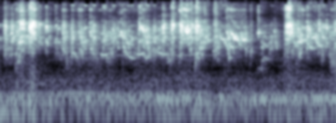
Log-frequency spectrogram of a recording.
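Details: Budgies singing in busy, continuous warbling chatter of rapid high chirps, short whistles and scratchy notes that rises and falls in waves, with a steady low hum in the background.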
